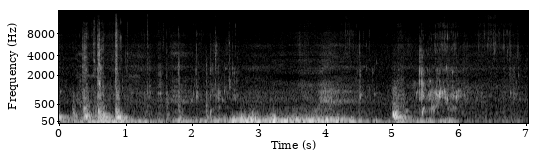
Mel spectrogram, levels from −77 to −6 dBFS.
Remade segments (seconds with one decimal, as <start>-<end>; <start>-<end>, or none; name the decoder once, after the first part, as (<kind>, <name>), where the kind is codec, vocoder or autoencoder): 3.2-4.1 (codec, SNAC)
